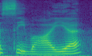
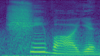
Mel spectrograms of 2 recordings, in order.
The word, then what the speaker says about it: Siva: One more thing that we need to understand is we don't pronounce it as Shivaya Nama or Nama Shivaya. Shiva is a name, it's not a mantra. Siva is a mantra because Si has a significant meaning, and that's one thing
